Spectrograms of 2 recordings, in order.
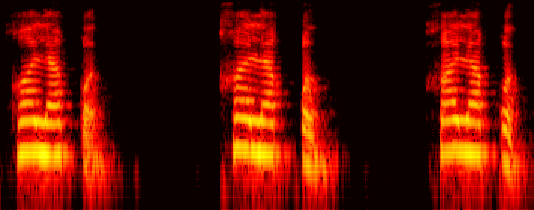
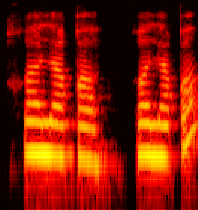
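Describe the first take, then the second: First: खलक़ stopped on a bounced, echoing qaf; qalqalah stop. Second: खलक़ा read straight on with the vowel, no bounce on the qaf; no qalqalah. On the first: Teacher showing students the stop on खलक़. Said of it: "कलकला करके रुकूंगी". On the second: Teacher showing students खलक़ा read through. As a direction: keep खलक़ा smooth without an echo. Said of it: "कोई कलकला नहीं होगा". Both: Shown as a demonstration.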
